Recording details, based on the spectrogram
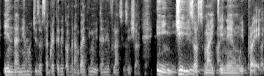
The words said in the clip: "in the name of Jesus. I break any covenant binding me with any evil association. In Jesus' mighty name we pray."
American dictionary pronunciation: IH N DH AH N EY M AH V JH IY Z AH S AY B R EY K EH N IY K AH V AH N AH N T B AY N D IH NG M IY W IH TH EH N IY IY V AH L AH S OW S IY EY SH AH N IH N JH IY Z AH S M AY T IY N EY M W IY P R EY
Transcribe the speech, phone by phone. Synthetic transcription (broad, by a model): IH N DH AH N EY M AH V JH IY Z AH S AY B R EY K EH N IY K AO F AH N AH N B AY D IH M IY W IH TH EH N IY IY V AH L AH S OW S IY EY SH AH N IH N JH IY Z AH S M AY T IY N EY M W IY P R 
